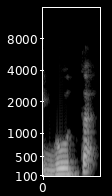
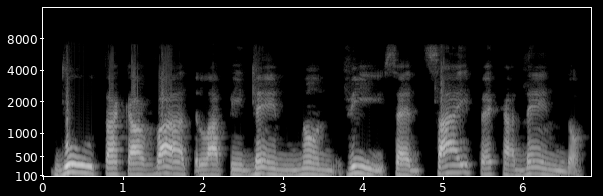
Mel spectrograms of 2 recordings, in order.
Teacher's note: aqui está o TT, a sílaba fica longa, breve, breve.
